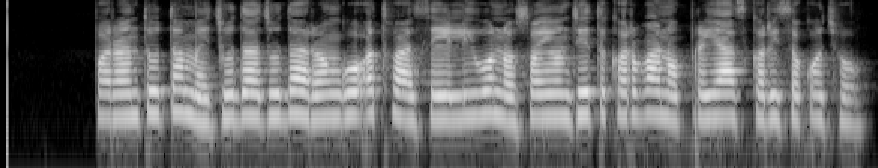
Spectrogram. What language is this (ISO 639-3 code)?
guj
